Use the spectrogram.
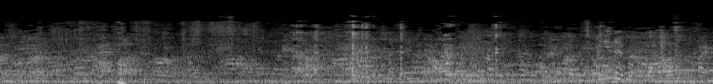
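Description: WMA compression throughout: nothing above 10.1 kHz, with ringing, washy smearing and hiss breathing with the sound, likely from a low-bitrate transform encode, fitting roughly 32 kbps.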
